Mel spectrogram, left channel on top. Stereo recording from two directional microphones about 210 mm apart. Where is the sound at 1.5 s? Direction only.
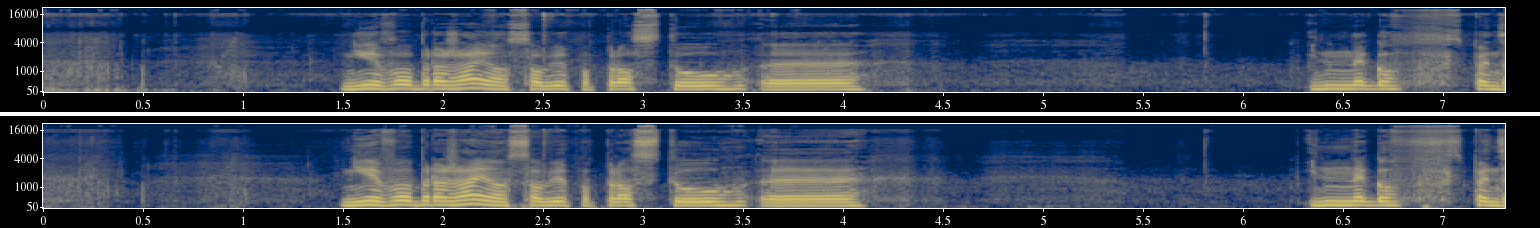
30° right (ahead or behind).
